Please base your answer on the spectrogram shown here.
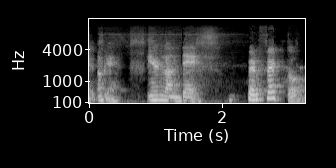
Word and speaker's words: irlandés: Take a look at the word for Irish and try to pronounce that again with the emphasis on where the accent is. Irlandés. One more time, because you're emphasizing the ah. Okay. You're emphasizing the ah. Try to emphasize the ending.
